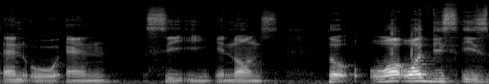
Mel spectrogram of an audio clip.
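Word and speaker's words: nonce: we have also called a nuns spelled it is spelled n-o-n-c-e in nons so what what this is basically is a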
